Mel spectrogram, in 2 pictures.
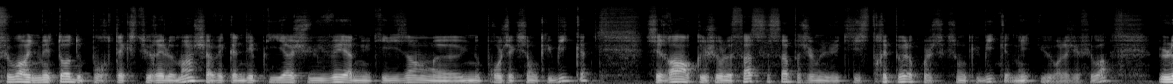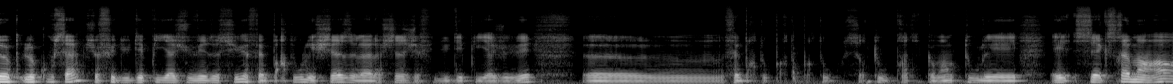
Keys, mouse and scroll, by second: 13.9-14.8 scroll down 2, 16.3-17.0 scroll down 1, 17.1-18.0 scroll up 3, 20.7-21.5 scroll down 3, 21.6-22.3 scroll up 1, 22.3-23.4 scroll down 2.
